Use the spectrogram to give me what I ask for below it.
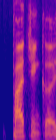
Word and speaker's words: pachinko: So, the other thing about pachinko is you have to pronounce it correctly. – Pachinko. – Yeah, because if you want to stress the first or the last sounds, you don't want to stress the middle one, because in Japanese that sounds dirty.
